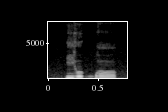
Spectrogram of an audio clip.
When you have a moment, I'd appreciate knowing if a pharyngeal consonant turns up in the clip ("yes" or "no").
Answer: no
